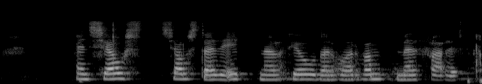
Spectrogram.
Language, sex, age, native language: Icelandic, female, 12, Icelandic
